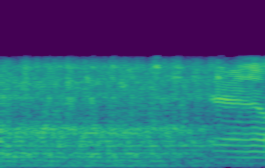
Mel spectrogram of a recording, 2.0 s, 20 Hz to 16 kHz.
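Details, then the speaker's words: 1993 Dodge Dakota with a 5.2 L Magnum V8, idling and heard from outside: steady, even idle with a regular exhaust burble and no knocks, misses or ticks; healthy idle. "let me start it up for you and there's the glare all right here we go I'll do it from the outside okay this is her just idling"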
